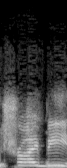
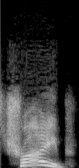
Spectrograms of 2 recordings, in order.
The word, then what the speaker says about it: Trybe: everyone's kind of got try be it's tribe foolish of me wow it's only spelled like that because I couldn't get the end the domain name with an eye is kind of nice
